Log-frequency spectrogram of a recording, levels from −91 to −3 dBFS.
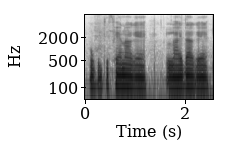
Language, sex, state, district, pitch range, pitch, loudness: Chakma, male, Tripura, Unakoti, 95-100 Hz, 95 Hz, -16 LUFS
